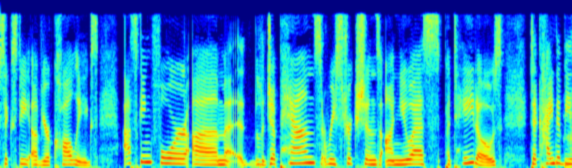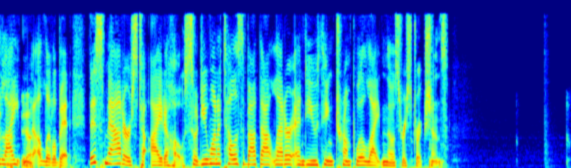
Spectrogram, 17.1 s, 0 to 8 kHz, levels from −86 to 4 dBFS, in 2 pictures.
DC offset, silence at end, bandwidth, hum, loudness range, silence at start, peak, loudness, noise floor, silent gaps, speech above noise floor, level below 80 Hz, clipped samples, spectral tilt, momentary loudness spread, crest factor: under 0.1%; 1.85 s; 7.6 kHz; none; 2 LU; 0 s; -2 dBFS; -16 LUFS; -70 dBFS; none; 54 dB; -34 dBFS; under 0.1%; -5 dB/octave; 8 LU; 16 dB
